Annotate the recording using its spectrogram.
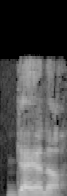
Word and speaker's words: Gehenna: Gehenna. That's the word here. That's the Greek pronunciation anyway. People will pronounce this all kinds of ways, but you're stuck with mine for now.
